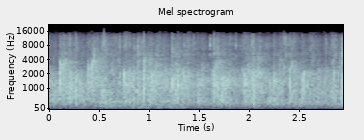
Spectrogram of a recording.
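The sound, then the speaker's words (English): A church audience applauds to welcome a pastor: continuous, many-handed clapping that holds at an even, moderately loud level for the whole stretch, with no voices standing out. “could we welcome Pastor Dean Wallace as he comes? Give him a hand and welcome him today.”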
